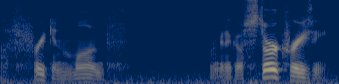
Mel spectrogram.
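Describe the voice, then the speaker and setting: A man's voice: lowish voice, very animated, measured pace, creaky, bright, forceful tone, a little hiss or hum, voice pushed down, exaggerated voice. A man voicing a wounded male griffin captain in a story, wry, plaintive and emphatic, blaming himself yet devoted. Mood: exasperated.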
